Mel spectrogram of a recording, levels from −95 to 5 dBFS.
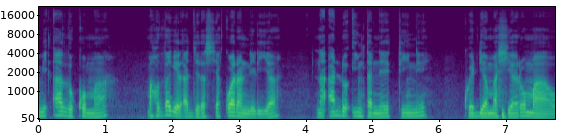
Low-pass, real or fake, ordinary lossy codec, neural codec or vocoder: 19.8 kHz; real; none; none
